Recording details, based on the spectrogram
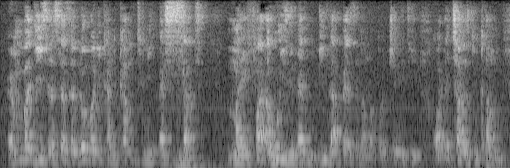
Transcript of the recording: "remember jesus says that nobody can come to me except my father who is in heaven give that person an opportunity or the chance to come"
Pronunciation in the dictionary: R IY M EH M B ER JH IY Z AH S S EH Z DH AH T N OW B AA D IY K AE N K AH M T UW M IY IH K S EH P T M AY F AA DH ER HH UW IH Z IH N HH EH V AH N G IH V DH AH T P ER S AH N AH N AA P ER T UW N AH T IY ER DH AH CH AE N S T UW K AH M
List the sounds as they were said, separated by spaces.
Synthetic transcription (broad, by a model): R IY M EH M B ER JH IY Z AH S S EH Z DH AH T N OW B AA D IY K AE N K AH M T UW M IY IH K S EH T M AY F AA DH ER HH UW IH Z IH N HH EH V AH G IH V DH AH T P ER S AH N AH N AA P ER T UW N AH T IY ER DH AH CH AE N S T UW K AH M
